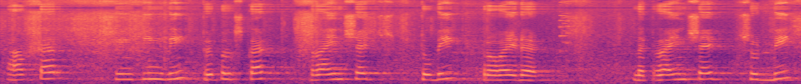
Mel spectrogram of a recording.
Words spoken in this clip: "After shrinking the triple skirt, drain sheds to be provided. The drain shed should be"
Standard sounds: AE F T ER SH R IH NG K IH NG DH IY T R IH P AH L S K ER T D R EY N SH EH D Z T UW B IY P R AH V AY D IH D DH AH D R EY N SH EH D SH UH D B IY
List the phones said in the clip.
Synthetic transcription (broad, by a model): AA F T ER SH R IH NG K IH NG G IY T R IH P AH L S K ER T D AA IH N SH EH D T UW B IY P R AH V AY D IH D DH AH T R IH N SH EH D SH UH D B IY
